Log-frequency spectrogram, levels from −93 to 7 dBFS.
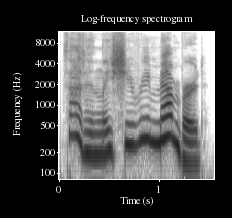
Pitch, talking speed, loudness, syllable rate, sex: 250 Hz, 115 wpm, -15 LUFS, 5.6 syllables/s, female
